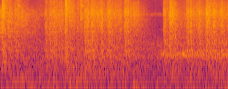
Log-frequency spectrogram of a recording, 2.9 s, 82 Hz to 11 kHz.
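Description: Dense, continuous gunfire from the PS3 game Modern Combat: Domination, with rapid shots and booming blasts, loud and close throughout, with no talking.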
